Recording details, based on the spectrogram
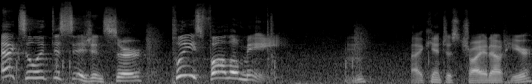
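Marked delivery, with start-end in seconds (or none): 0.0-2.8 shrill, very high, very loud showy delivery. Voicing a game character in a loud Billy Mays voice. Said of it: "am I too loud with that Billy Mays voice".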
